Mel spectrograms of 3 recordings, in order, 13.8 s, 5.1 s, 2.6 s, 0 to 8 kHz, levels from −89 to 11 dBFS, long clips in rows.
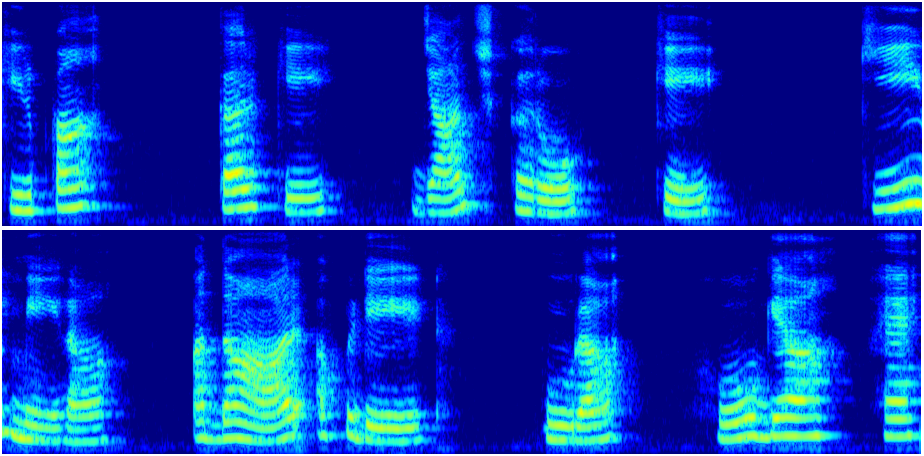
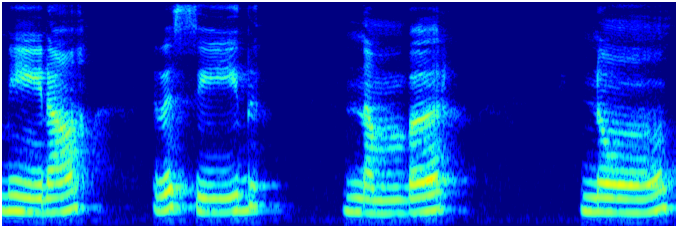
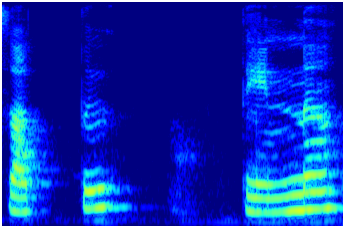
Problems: constant background noise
